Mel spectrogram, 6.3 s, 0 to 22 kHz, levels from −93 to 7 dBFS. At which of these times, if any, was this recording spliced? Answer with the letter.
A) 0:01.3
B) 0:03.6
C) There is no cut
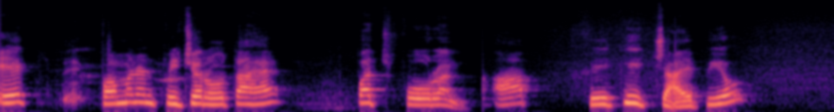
B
